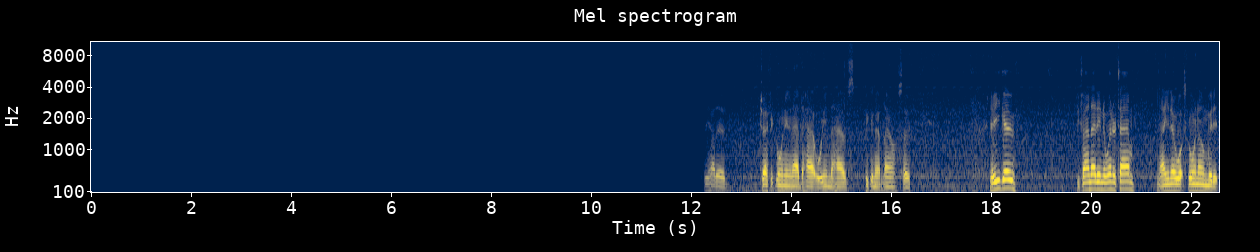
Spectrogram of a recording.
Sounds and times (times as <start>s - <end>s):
Bee, wasp, etc.: 12.1s - 22.5s
Fly, housefly: 12.1s - 22.5s.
